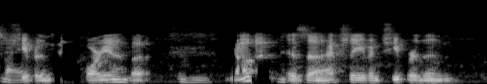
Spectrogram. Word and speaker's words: Melbourne: other day, like what the rent's like in Melbourne, where he lives. Right. You notice I pronounced it Melbourne? Yeah, you're practicing. Melbourne. It's not Melbourne, you damn American.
